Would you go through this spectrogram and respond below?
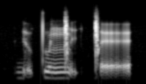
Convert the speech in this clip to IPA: ɡ ɛ̰ tʷ ɪ ŋ͡ǀ ḭ ʔ ǀ ɛ̰

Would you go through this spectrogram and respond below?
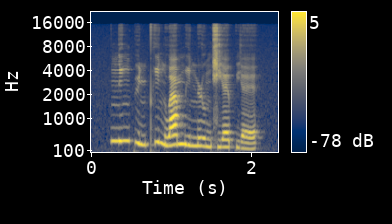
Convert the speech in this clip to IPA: n̪ i˥ ŋ p y˧˥ n pʰ i˥˩ n w ä˥ m i˥ n ɻ ʊ˥˩ ŋ ɕ j ɛ˥ p j ɛ˨˩˦

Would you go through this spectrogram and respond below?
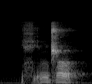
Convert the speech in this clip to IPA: fʲ ḛ n d͡ʒ o

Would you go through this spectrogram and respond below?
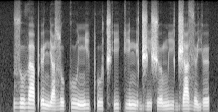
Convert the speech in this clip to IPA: z u˦ ð a˦ pʼ ʏ˦˨ nʲ ɑ˨ ɮ u˨ k u˦˨ ɲ i˧ pʼ u˨ t͡ʃʼ i˦ k i˦ nʲ ə˧ d͡ʒ i˨ ʃ ɵ˧ m i˦˨ d͡ʒ a˦ z ʏ˨ j ʏ˦

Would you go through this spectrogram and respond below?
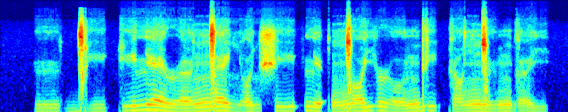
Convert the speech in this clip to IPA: ʉː˩ ɡ͡ǀ iː˩ k i˦˥ lʲ ɛ˥˨ ɹ œ˩˧ ŋ͡ǀ ɛ˥˨ ʎ ɔ˩˧ ʎ ʃ iː˦˥ ʔ lʲ œ˩ ʔ ŋ͡ǀ ɔ˦˥ j ɹ o˩˧ n d i˥˨ k ɑ˩˧ ŋ͡ǀ ʉ˩˧ ŋ ɡ œ˩ j

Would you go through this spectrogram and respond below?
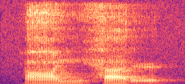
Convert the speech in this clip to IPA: ʕ iː h a ɾ ʏ

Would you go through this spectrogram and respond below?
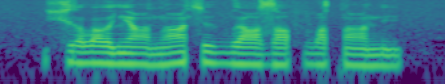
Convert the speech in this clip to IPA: x i lˠ ɤ ə̯ lʲ ãː dˤ ã s ʉ v əː zˤ i f v ə tˤ ã n i

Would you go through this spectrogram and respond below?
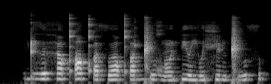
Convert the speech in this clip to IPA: ɖʱ ɘ˦˨ h ɘ˦˨ qʼ a˧˥ qʼ u˩˧˩ θ o˩˧˩ qʼ u˩˥ ɡ͡ǁ u˦˨ ʁ õ˩˧˩ pʲ o˦˨ j u˩˥ fʲ ø˧˥ ɳ ɡ͡ǁ u˧˥ θ

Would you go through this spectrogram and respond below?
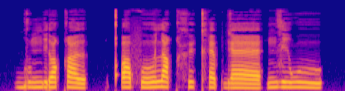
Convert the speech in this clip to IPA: ɡ u ŋ i ɾ o q ə | qʼ ɔ f o l a q x y kʰ æ p ɡ æ | n z i w u

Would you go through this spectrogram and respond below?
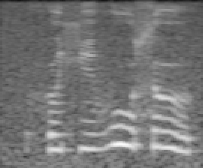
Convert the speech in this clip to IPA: h ɯ ç i v u s ɯ

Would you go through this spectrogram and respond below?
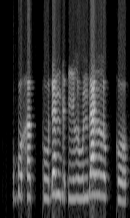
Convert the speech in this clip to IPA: ɓ ʊ h ɜ kː u ɗ ɛ ŋ ɡ ɪ ʔ i l u n d æ lː ʊ kː ʊ

